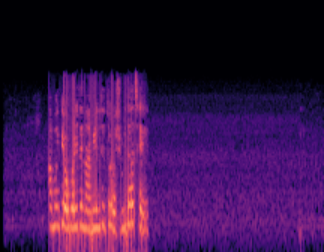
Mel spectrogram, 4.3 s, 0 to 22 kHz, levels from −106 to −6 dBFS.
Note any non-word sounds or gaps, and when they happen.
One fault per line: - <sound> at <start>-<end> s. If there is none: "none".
none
